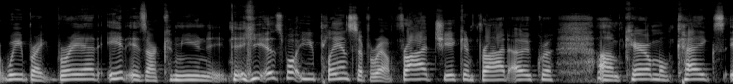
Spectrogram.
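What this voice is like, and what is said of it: Strong Southern US accent. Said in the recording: “you've heard this accent. I'm from the South. ... I don't realize how strong of an accent I have”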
